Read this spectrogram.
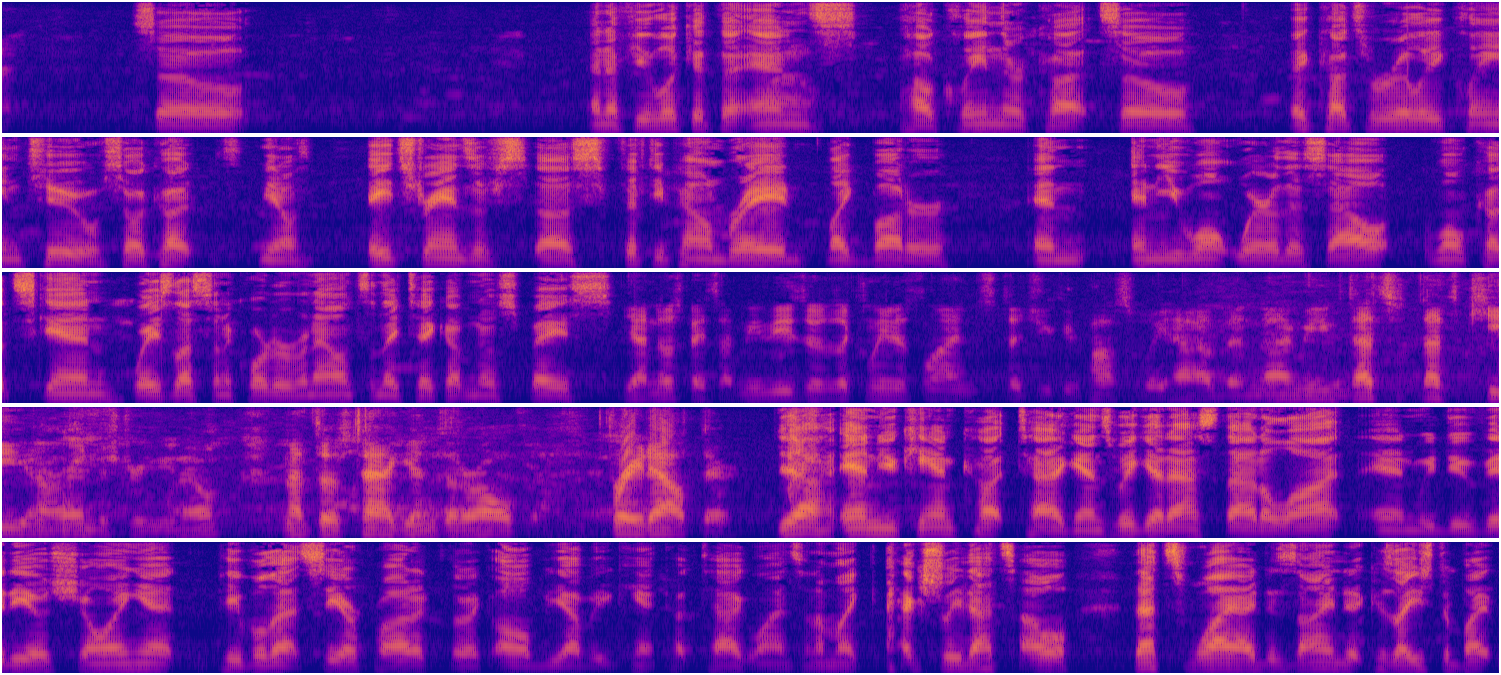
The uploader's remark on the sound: Live from ICast '23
